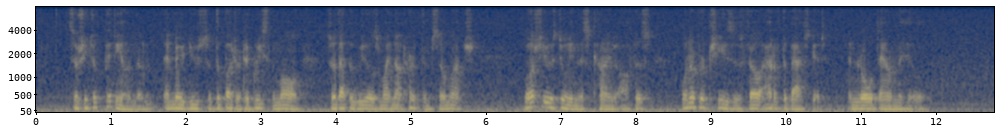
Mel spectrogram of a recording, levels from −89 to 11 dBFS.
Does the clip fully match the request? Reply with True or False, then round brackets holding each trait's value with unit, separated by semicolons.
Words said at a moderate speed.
False (220 wpm)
